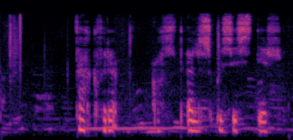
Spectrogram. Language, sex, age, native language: Icelandic, female, 10, Icelandic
